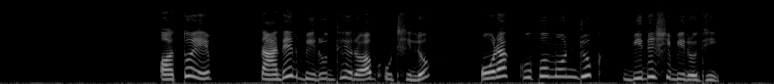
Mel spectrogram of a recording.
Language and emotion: Bengali, neutral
